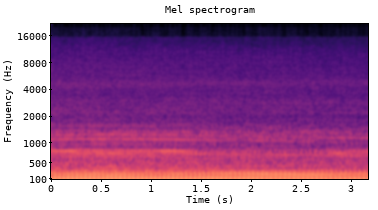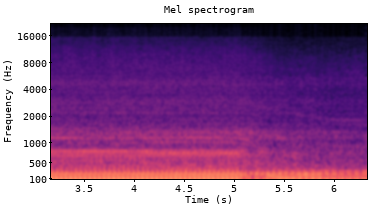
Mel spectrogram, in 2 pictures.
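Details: Gravely ZTR mower after its throttle/choke problem was fixed by rerouting the choke cable to a home-made lever by the seat: smooth, even mid-pitched engine note holds steady, then the engine shuts off near five seconds; normal running.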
